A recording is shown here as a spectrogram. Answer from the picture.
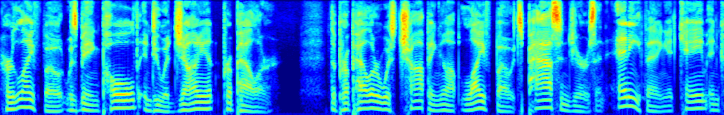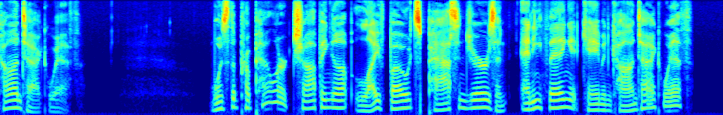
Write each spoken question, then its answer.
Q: Was the propeller chopping up lifeboats, passengers, and anything it came in contact with?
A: Yes, the propeller was chopping up lifeboats, passengers, and anything it came in contact with.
